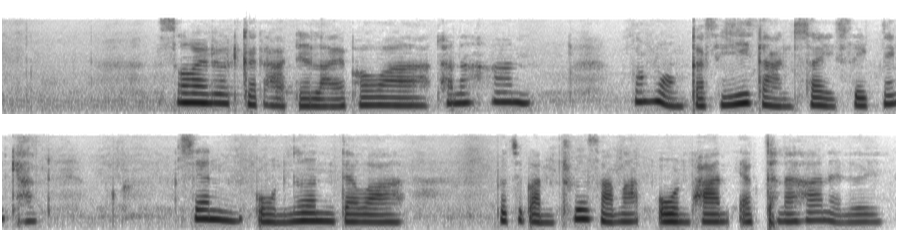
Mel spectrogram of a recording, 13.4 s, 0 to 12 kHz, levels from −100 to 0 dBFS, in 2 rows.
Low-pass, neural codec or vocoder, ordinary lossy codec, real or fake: 7.2 kHz; codec, 16 kHz, 2 kbps, FunCodec, trained on LibriTTS, 25 frames a second; AAC, 64 kbps; fake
